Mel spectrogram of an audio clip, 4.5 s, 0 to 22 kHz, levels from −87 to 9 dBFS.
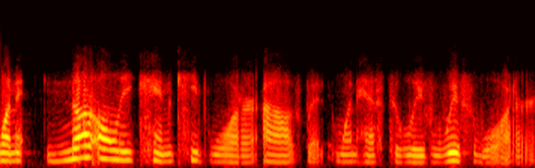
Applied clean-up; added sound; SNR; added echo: none; none; none; none.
